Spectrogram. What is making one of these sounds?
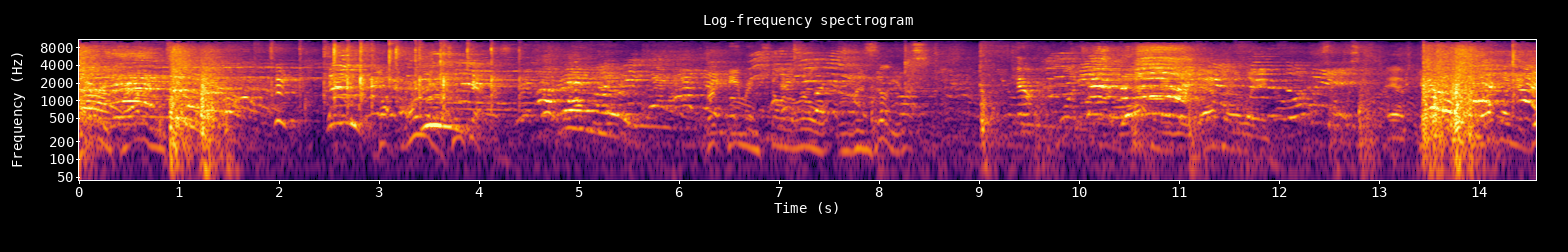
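Bodies thud onto a wrestling ring mat.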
